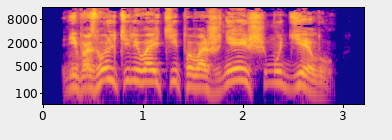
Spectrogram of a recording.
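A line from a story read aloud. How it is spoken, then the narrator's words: Loud, dignified. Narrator (Russian): громко и осанисто произнес Стебельков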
